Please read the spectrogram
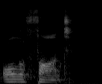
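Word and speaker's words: Oliphaunt: Yeah, that elephant thing was really cool. – Olyphant. – Come on. It's actually called Olyphant.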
